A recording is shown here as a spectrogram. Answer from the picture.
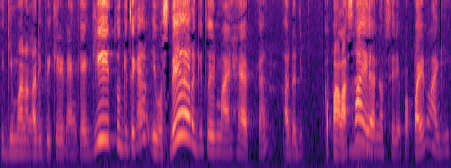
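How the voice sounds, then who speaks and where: A woman speaks at a very fast pace with hardly any pauses, her pitch fairly high. Her pitch moves in an ordinary way while her loudness swings widely. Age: 30s. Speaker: author, TV guest; TV guest. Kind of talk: personal story in interview. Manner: casual, hesitant with many fillers. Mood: reflective, personal story. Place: studio.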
